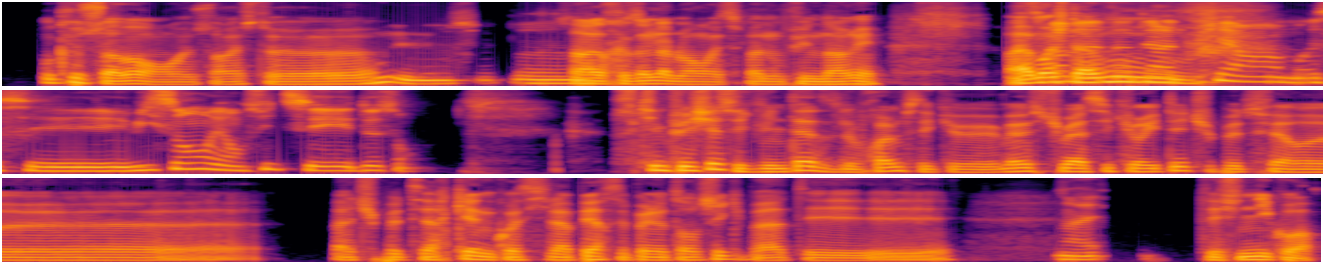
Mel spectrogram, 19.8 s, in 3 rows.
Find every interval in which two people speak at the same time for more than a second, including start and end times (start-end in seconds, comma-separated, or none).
5.0-6.4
